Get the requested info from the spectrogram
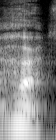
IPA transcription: χ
